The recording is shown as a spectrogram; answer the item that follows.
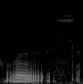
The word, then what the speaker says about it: lose: we have loose and lose. Okay. This does have kind of that ooh sound, lose. And we have that silent E here, so it doesn't look plural, right?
